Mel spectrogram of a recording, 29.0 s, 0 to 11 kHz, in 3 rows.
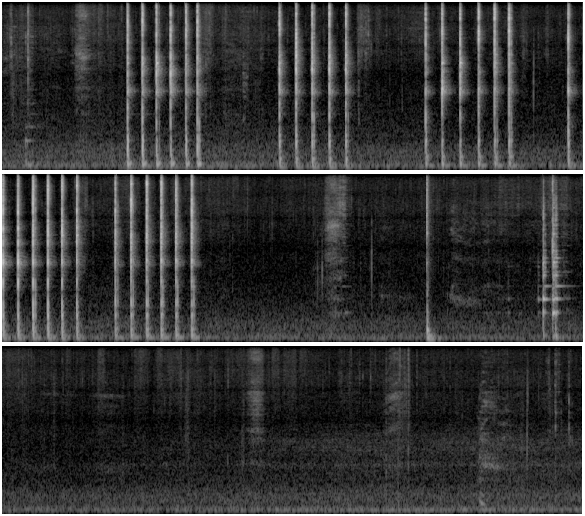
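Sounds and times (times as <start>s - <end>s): hammer strikes: 7.1s - 8.6s, 18.6s - 19.2s.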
